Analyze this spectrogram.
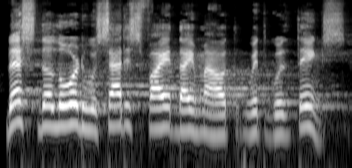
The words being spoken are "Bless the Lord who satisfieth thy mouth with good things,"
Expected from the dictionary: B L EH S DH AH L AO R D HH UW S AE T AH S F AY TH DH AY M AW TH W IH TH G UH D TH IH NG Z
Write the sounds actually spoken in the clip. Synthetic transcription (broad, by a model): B L EH S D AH L AO R D HH UW S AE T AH S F AY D AY M AW T W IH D G UH D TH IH NG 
